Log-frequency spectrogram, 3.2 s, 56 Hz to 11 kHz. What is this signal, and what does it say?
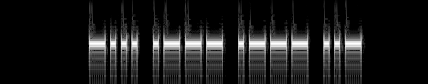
Morse code, heard as a keyed tone, about 31 wpm, 700 Hz. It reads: BJJU
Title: Four Challenging Letter-Number Combinations 30wpm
